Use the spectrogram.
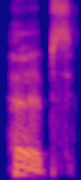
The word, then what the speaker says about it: herb: The one H that the English people pronounce that we don't is a herb. You guys say herbs. We would say herbs, right? Yeah. Every other place like you drop the H.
